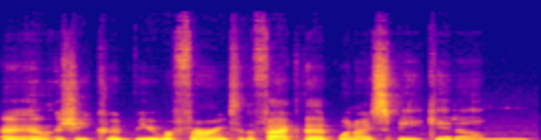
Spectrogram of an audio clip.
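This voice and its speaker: Guest, male, very deep and gravelly, casual rambling storyteller over a home mic. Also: animated, moderate pace, a bit bright. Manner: rambling, self-correcting storyteller. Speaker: interview guest. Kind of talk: casual chat.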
